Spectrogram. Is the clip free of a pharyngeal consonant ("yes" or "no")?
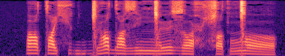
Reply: no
